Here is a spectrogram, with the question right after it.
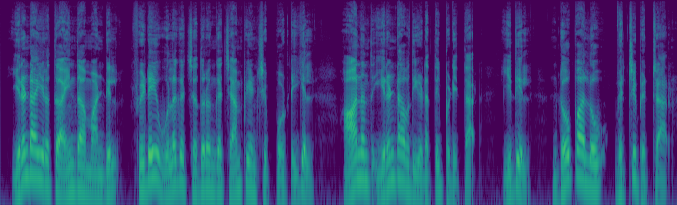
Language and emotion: Tamil, neutral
